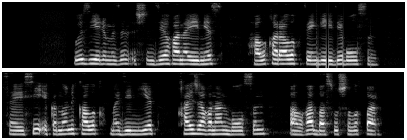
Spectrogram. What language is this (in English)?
Kazakh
